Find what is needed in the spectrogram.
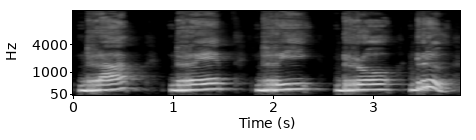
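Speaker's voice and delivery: "ra, re, ri, ro, ru" each with a rolled R; trilled R with vowels. Shown as a demonstration. Teacher running the R drill. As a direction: roll the R through every vowel. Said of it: "practice this R sound with all the vowels".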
